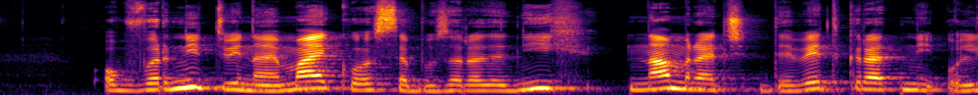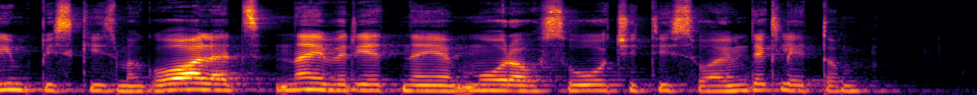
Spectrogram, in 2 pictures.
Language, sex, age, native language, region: Slovenian, female, 18-29, Slovenian, Carinthia region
